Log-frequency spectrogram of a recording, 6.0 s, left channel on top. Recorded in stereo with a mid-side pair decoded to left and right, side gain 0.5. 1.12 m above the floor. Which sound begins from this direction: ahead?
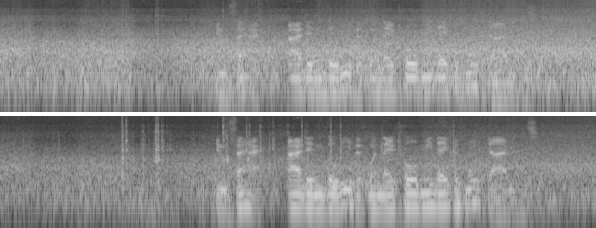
A man speaking, at 2.2 s.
